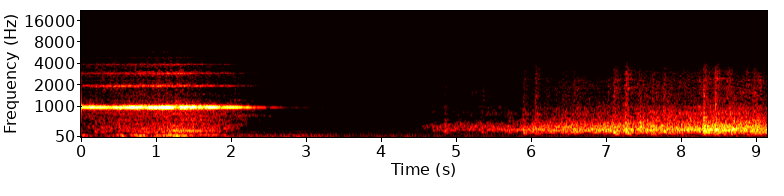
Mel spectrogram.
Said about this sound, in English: Excuse me, sir. This is my train.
